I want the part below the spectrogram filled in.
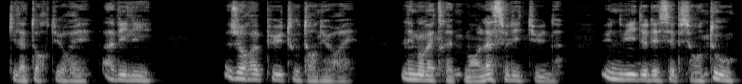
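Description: A man's voice: mid-range voice, mellow, slightly rough. A man reading aloud as a distressed, betrayed wife, pleading and emotional.

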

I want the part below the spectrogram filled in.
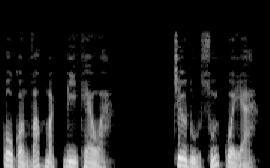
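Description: A man voicing a fierce, sharp-tongued grandmother in an audio story, scolding and protective. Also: fairly low pitch, sing-song, normal speed, breathy edge, dry recording. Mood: contemptuous. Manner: scolding, hissing.

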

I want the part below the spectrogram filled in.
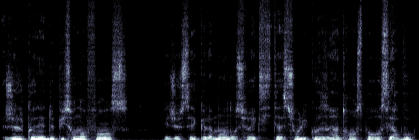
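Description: A man playing a calm, sententious village doctor who explains slowly and deliberately. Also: on the low side, slightly rough. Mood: grave.

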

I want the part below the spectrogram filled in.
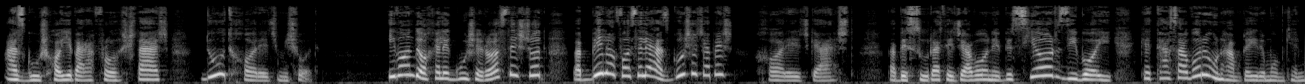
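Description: A woman storyteller reading a folk tale aloud in an expressive, lilting narration. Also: fairly high pitch, no room sound, clean studio sound.

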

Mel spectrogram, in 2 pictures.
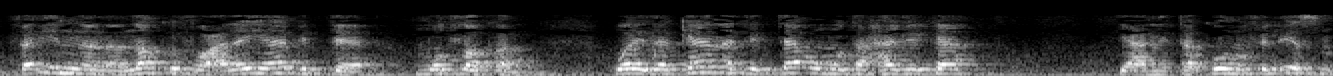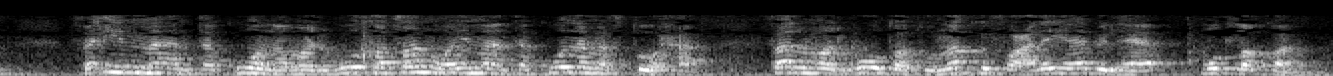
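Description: A man's voice: high voice, slight background noise. A man, a religious scholar, giving a classroom grammar lecture, asking questions and answering them himself. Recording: distant, roomy, dull lecture recording.

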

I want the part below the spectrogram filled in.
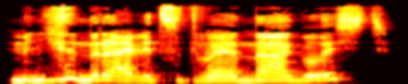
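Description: A weary, husky male film director teases and smirks down the phone, as a woman narrator puts him on. It is storybook voicing, lightly marked against the narration. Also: mid-range voice, lively intonation, moderate pace, lightly acted. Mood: teasing. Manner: teasing, smirking.

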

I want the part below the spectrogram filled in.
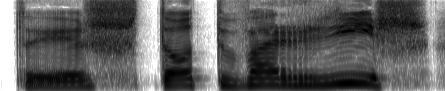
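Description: A gruff, mocking male dragon from a storybook, played by a woman narrator. He drawls his words slowly and rolls a rumbling, growling R, sounding both irritated and smug. The voice is close and dry, with no room around it. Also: fairly bright tone, no room sound, heavily acted. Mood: indignant. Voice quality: growling rolled R. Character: gruff sarcastic male dragon, huge and scaly.

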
